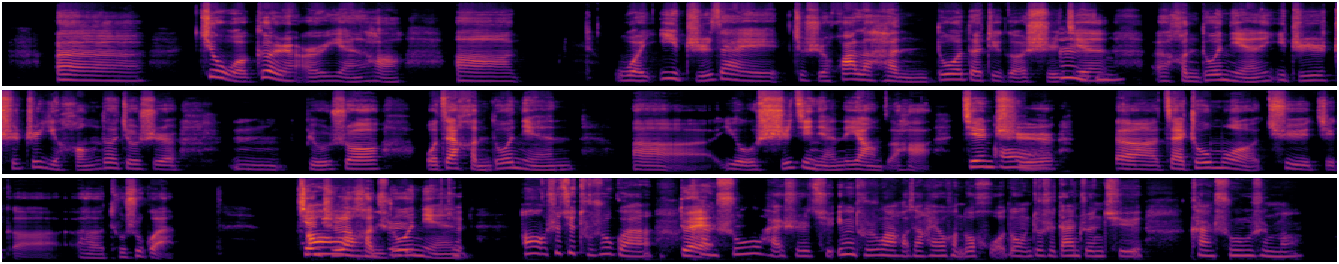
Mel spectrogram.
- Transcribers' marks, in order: none
- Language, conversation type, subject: Chinese, podcast, 你觉得有什么事情值得你用一生去拼搏吗？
